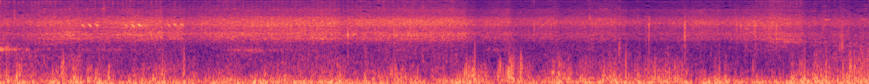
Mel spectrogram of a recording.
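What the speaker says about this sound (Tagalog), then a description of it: "Lakas yung hangin dito." Strong, cold wind buffeting the microphone on the Aurora Rough Road, a high mountain route, a loud continuous roar and rumble that stays steady throughout, with no talk.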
